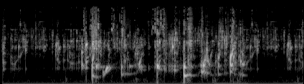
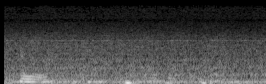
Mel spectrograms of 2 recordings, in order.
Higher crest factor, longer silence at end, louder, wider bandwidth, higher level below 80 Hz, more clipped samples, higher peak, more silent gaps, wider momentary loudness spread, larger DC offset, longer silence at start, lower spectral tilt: first, 22 dB vs 16 dB; about the same, 0 s vs 0 s; second, -25 LUFS vs -22 LUFS; about the same, 16 kHz vs 17 kHz; second, -62 dBFS vs -26 dBFS; neither; about the same, -6 dBFS vs -4 dBFS; neither; first, 14 LU vs 8 LU; first, 0.2% vs under 0.1%; about the same, 0 s vs 0.05 s; second, 0.5 dB/octave vs -7 dB/octave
